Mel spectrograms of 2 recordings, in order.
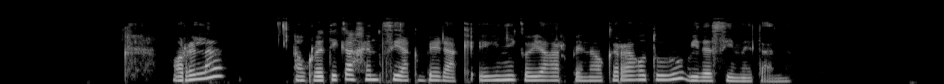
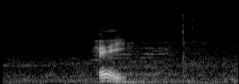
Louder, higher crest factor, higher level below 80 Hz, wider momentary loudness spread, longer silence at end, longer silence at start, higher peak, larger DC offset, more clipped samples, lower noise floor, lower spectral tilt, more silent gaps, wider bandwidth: about the same, -25 LUFS vs -24 LUFS; second, 18 dB vs 24 dB; second, -66 dBFS vs -56 dBFS; second, 14 LU vs 26 LU; first, 1.55 s vs 0.5 s; first, 1.25 s vs 0.95 s; about the same, -8 dBFS vs -6 dBFS; neither; neither; first, -84 dBFS vs -51 dBFS; second, -5 dB/octave vs -7 dB/octave; neither; second, 9.2 kHz vs 11 kHz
